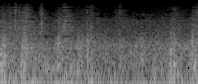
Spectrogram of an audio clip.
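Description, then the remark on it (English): A train heading to Beijing rumbles steadily along the rails, its low, continuous roar broken by faint, irregular clacks of the wheels, with no voices. “As these three people ride the train going to Beijing, there's really not much that can be said.”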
